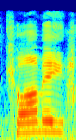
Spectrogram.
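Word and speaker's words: Kamehameha: duh tell me dude you're not even saying it right it's kamehame H wait even if you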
